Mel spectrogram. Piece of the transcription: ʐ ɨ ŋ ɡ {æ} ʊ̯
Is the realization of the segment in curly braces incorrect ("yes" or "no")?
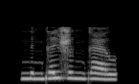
no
